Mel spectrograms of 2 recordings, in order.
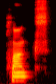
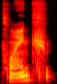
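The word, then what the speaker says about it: Planck: It's not plank. I might say that sometimes by accident but from what I know it's actually plunk is the correct pronunciation.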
